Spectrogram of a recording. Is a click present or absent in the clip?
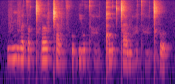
present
